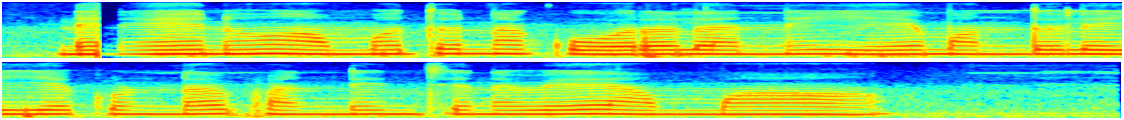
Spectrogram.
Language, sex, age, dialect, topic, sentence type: Telugu, female, 18-24, Utterandhra, agriculture, statement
